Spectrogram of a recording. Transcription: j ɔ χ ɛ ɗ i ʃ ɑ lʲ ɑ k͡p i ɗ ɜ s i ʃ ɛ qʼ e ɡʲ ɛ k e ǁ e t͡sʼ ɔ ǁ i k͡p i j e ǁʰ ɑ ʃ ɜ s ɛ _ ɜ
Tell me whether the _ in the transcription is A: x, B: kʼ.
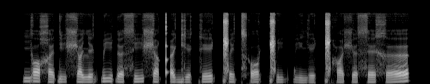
A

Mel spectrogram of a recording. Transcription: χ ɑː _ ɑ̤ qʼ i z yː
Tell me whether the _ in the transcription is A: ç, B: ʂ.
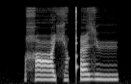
A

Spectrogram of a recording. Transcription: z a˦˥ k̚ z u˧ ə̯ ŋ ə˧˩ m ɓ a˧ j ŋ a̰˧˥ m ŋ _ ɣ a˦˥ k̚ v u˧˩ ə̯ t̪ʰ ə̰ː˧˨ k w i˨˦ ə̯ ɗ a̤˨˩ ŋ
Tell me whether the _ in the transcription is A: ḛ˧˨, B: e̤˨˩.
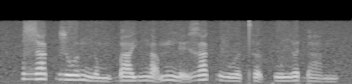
A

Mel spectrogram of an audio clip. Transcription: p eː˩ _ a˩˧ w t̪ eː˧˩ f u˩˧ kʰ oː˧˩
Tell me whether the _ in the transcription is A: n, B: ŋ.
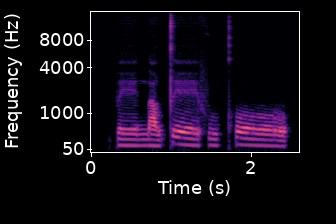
A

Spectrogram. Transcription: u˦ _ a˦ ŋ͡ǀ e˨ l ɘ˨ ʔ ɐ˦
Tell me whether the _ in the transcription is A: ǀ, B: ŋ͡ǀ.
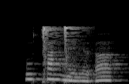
A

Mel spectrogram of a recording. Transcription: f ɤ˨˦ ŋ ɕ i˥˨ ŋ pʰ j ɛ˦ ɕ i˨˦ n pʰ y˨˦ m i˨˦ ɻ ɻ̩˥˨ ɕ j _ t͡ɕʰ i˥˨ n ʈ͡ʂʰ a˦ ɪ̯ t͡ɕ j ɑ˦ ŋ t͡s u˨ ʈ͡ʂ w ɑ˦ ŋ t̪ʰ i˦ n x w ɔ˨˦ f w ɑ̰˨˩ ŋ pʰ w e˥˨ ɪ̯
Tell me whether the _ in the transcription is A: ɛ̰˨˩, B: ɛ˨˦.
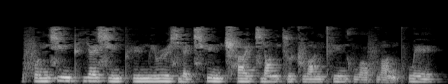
B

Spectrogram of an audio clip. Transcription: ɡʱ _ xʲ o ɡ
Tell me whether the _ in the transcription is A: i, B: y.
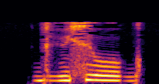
B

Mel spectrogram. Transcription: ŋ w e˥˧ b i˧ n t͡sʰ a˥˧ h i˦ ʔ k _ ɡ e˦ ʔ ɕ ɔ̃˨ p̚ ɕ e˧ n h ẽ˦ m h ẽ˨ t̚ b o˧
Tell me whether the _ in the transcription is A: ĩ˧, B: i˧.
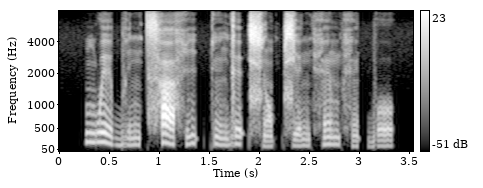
A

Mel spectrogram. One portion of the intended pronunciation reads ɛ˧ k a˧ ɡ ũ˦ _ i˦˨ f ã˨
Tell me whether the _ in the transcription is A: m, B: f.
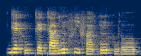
B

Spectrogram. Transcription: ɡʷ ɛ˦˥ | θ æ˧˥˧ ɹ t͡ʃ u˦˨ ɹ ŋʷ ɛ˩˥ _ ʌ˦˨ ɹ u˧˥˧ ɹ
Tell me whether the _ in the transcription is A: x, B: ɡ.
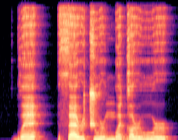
B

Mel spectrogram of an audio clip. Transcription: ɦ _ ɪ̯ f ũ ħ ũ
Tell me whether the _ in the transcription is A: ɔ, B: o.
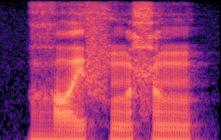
A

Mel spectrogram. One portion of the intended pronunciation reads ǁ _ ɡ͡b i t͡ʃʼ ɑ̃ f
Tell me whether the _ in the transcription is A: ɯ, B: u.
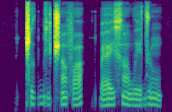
A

